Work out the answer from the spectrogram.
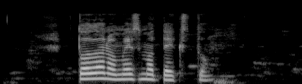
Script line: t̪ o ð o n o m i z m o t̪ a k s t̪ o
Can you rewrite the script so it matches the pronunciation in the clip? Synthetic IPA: t̪ o ð o n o m e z m o t̪ e k s t̪ o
